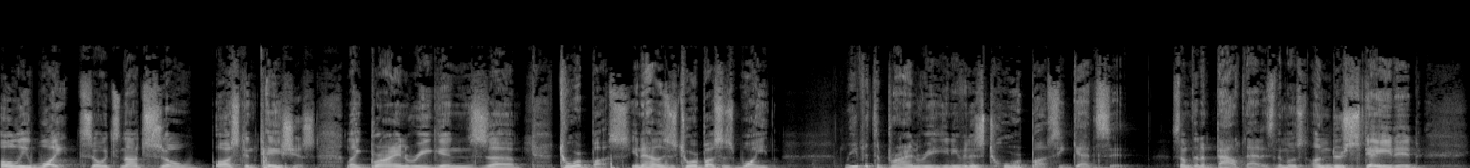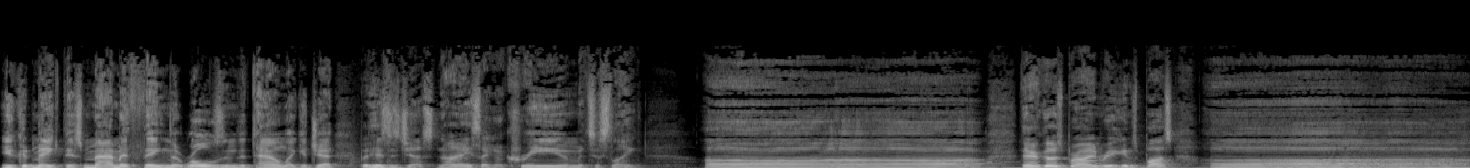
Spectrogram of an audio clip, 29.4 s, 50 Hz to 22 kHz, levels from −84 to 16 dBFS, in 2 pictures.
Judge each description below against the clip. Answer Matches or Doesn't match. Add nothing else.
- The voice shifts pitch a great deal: Matches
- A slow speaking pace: Doesn't match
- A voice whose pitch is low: Matches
